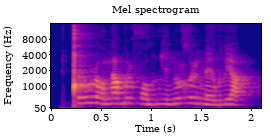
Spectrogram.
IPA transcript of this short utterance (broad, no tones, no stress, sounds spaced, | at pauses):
ǃ ə˞ w ɭ ɔ n ɑ b ʊ ɭ f ɔ w ʎ ɪ n̪ u ɭ ɣ ʊ ɭ n ɛ w lʲ ɑ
